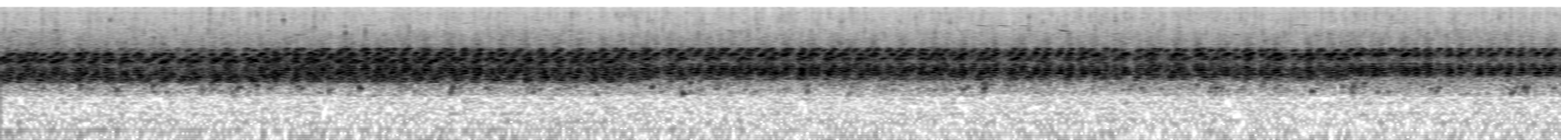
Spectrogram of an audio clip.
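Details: Frogs calling by a river: a dense, continuous chorus of rapid croaking pulses forming a steady mid-pitched band, holding level throughout with a faint hiss above.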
